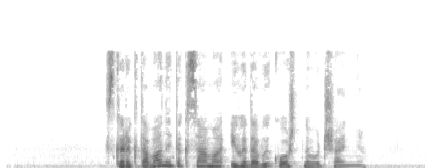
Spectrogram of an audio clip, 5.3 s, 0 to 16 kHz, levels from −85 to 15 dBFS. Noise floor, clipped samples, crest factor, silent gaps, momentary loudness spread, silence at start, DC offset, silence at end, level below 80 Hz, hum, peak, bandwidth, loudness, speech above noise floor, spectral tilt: -69 dBFS; under 0.1%; 22 dB; none; 12 LU; 1.35 s; under 0.1%; 0.75 s; -78 dBFS; none; -8 dBFS; 11.5 kHz; -28 LUFS; 41 dB; -5 dB/octave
